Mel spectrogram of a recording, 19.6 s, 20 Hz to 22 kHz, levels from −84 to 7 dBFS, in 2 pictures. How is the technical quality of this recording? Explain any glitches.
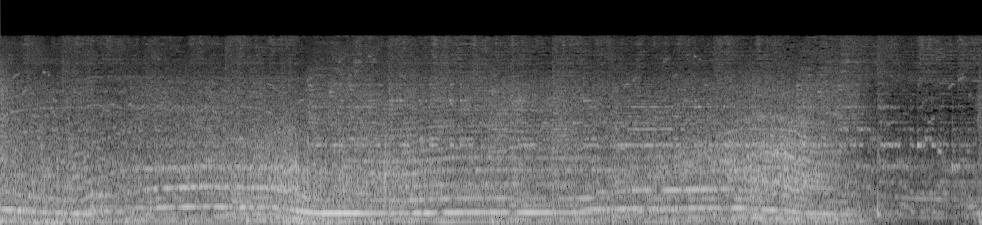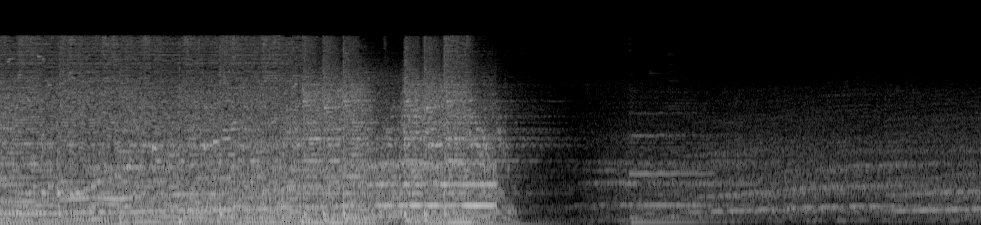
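No glitches, dropouts or transport faults turn up anywhere in the recording, so there is nothing to explain.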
